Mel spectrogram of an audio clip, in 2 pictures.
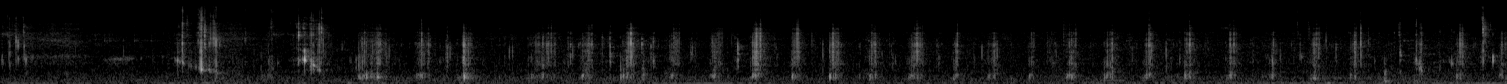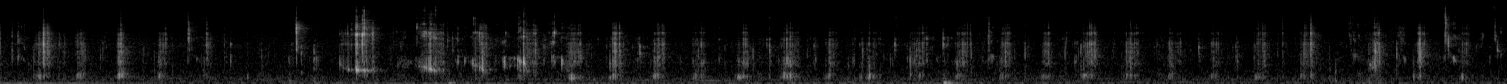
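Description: Close-miked chewing of seafood: irregular wet and crunchy bites and mouth clicks, many small sharp clicks a second, with no speech.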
